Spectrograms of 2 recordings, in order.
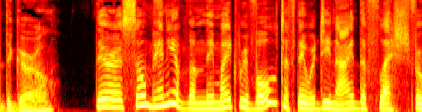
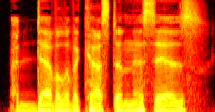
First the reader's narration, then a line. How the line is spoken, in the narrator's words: growled Conan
